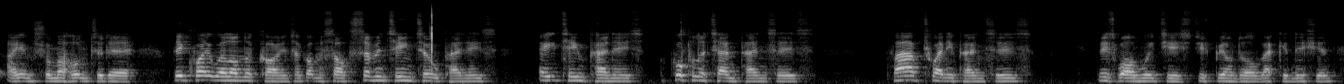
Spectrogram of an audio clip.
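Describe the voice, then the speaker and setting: A man's voice: on the high side, poor audio. A man outdoors on a beach, chatting casually about his metal detecting finds in a musing, hesitant way, often repeating words.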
